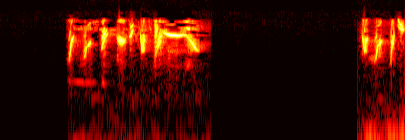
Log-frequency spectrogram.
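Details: Common chaffinch song phrase: a quick run of high, sliding chips that speeds up into a short flourish, then silence before a new phrase begins over a faint low rumble.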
